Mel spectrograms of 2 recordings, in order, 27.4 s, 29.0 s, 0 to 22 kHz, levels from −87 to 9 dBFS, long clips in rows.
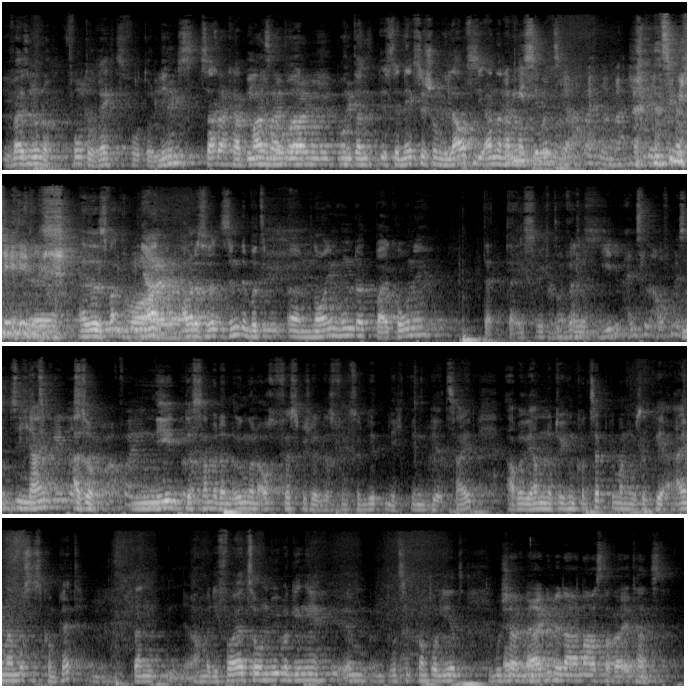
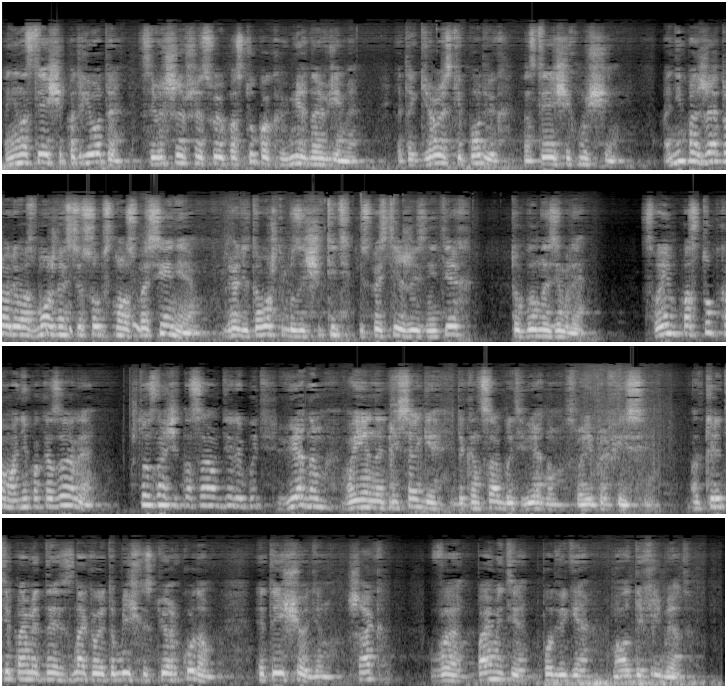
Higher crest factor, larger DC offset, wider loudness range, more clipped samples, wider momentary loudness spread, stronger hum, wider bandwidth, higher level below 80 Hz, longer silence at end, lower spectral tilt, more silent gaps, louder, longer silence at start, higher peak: first, 22 dB vs 14 dB; neither; first, 10 LU vs 4 LU; neither; first, 15 LU vs 9 LU; neither; first, 16.5 kHz vs 14.5 kHz; about the same, -38 dBFS vs -36 dBFS; about the same, 0 s vs 0.05 s; first, -5.5 dB/octave vs -3.5 dB/octave; neither; second, -24 LUFS vs -13 LUFS; about the same, 0 s vs 0 s; about the same, -2 dBFS vs 0 dBFS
